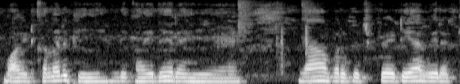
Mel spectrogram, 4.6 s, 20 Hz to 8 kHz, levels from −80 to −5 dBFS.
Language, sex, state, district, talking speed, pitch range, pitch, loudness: Hindi, male, Haryana, Jhajjar, 155 wpm, 130-145 Hz, 135 Hz, -15 LUFS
